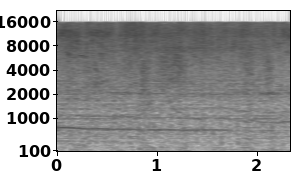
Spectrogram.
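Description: TV sound effect of red superhero lightning: a steady electric hiss with a held tone underneath that sinks slowly in pitch.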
